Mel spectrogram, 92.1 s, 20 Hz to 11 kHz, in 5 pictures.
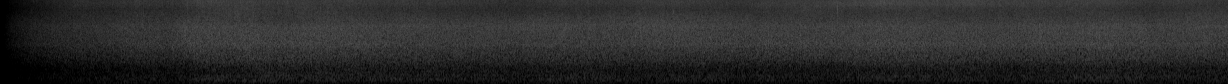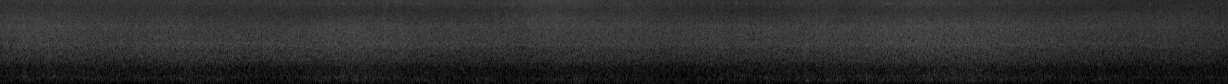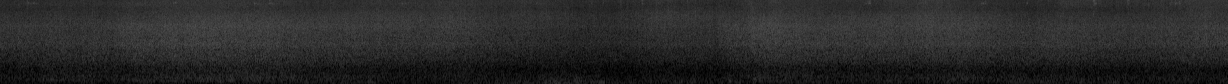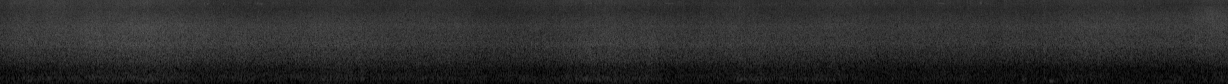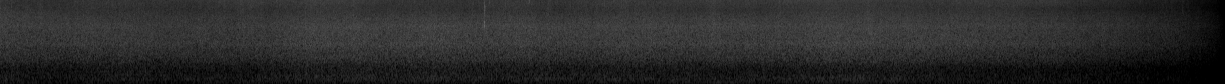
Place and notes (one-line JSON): {"title": "石朗, Lüdao Township - sound of the waves", "date": "2014-10-30 12:40:00", "description": "sound of the waves\nZoom H2n MS +XY", "latitude": "22.65", "longitude": "121.47", "altitude": "8", "timezone": "Asia/Taipei"}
